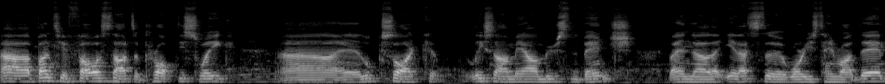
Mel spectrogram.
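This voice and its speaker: A man with an Australian accent, medium pitch and fairly even intonation, against noticeable background noise. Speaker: sports tipping youtuber. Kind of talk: casual sports prediction monologue. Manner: fast; halting, many fillers and restarts.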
